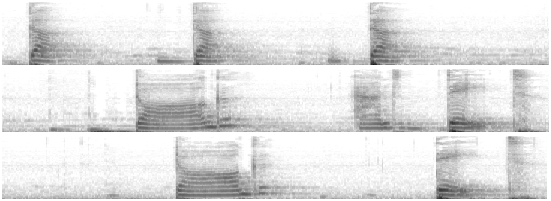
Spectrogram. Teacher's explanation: You put the tip of your tongue to the alveolar ridge. That's the bumpy part behind your teeth.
